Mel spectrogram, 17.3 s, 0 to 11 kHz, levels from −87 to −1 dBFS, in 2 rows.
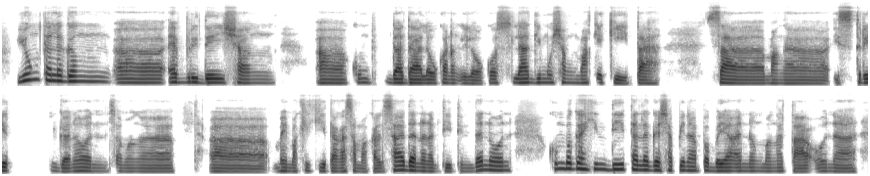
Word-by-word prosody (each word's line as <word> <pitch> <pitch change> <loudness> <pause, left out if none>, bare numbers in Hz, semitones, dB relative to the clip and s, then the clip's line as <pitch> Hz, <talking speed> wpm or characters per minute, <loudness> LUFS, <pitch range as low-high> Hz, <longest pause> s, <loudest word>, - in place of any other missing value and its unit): Yung 250 +7 +2
talagang, 200 -6 +2
ah, 150 0 +1
everyday 155 -2 +3
siyang, 140 -2 -1 0.5
ah, 135 -1 +1
kung 150 0 -6
p 140 - -19
dadalaw 135 -2 +4
ka 145 +2 -1
ng 125 -1 -4
Ilocos, 125 +4 -3
lagi 150 0 +3
mo 150 - -3
siyang 145 -1 -3
makikita 130 -4 -2 0.5
sa 125 -3 +2
mga 125 -1 -3 0.4
street 145 -1 +1 0.4
ganon, 130 -1 -2
sa 135 - -8
mga, 120 -1 -3 0.3
ah, 115 -2 0
may 135 +3 -3
makikita 125 0 -4
ka 125 - -1
sa 125 - -4
mga 110 -1 -9
kalsada 170 +3 +5
na 135 -3 0
nagtitinda 125 +6 -2
nun. 160 -1 +2 0.3
Kumbaga, 220 0 +3
hindi 195 -1 +2
talaga 175 -4 +3
siya 165 - 0
pinapabayaan 145 -4 +1
ng 135 - -5
mga 130 0 -6
tao 120 +1 -1
na 120 -1 -2
140 Hz, 140 wpm, -24 LUFS, 125-160 Hz, 0.5 s, kalsada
